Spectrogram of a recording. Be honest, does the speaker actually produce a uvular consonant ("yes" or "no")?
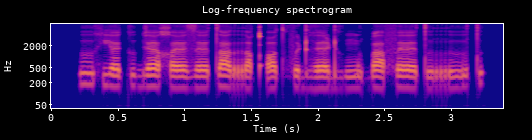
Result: yes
